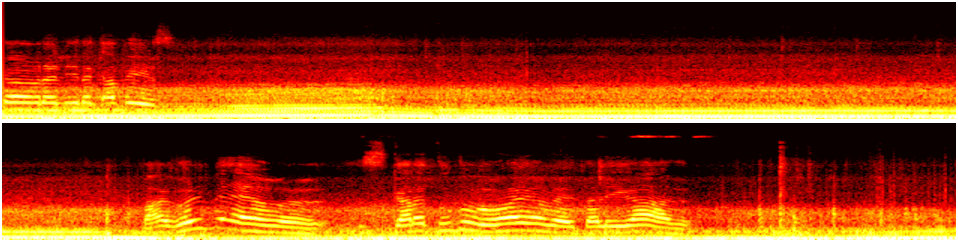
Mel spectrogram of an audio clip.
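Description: A car engine rumbles steadily, revving up and then settling as the car drives.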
